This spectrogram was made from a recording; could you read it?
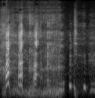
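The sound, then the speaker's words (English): Someone imitates snoring with three loud, rhythmic, raspy snorts, then a few short, low grunting blips, with no other talk. “Dude, the fatter your neck is, the more you fucking snore, dude. And he snores while he fucking drums.”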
